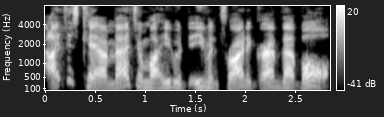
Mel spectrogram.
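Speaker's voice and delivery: normal talking voice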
